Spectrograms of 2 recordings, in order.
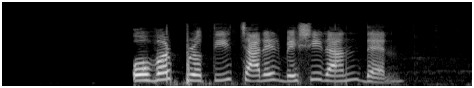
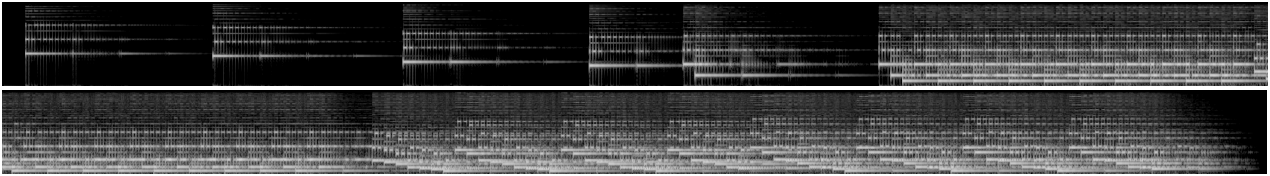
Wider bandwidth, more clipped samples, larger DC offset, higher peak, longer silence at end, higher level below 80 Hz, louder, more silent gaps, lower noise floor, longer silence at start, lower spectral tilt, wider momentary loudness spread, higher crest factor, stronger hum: second, 8.2 kHz vs 20 kHz; neither; neither; about the same, -2 dBFS vs -2 dBFS; first, 0.7 s vs 0.35 s; about the same, -58 dBFS vs -54 dBFS; about the same, -17 LUFS vs -15 LUFS; neither; about the same, -58 dBFS vs -55 dBFS; first, 1.3 s vs 0.25 s; second, -2.5 dB/octave vs -5 dB/octave; about the same, 11 LU vs 13 LU; about the same, 18 dB vs 16 dB; neither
